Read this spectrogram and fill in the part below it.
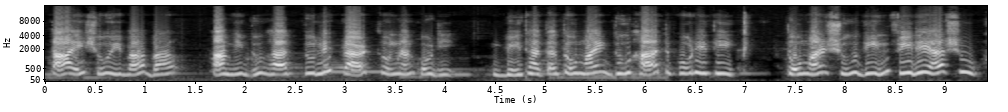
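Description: Woman playing a slow, high-voiced old granny. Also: a little mellow, faint music behind, low-quality recording. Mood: grateful. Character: weary, grateful old village granny. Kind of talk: cartoon voice acting.

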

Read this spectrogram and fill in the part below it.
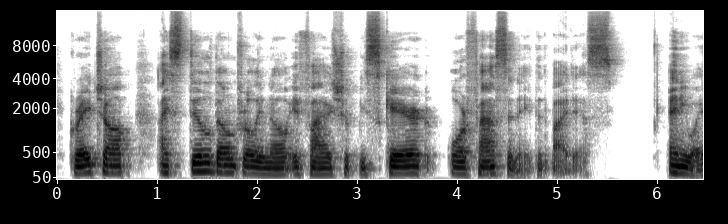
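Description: A man's voice: on the low side, darkish tone. A man in his fifties with a Swiss German accent, hosting an astrophotography lesson in casual, chatty talk from a small home office on a headset mic. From Switzerland. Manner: chatty, gestures while talking. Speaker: astrophotography channel host.

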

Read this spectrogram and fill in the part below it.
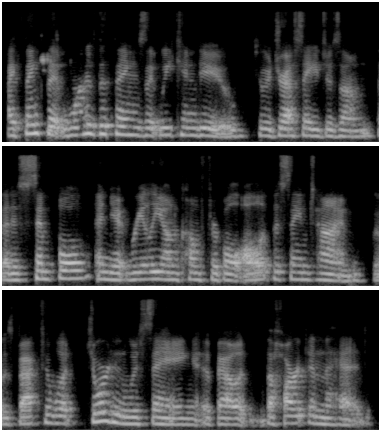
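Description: A woman's voice: fairly low pitch, steady tone, normal speed, few pauses, darkish tone, rough recording. A middle-aged woman presenting on a video call, encouraging and direct as she urges listeners to act. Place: home office, indoors.

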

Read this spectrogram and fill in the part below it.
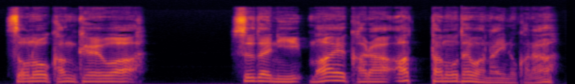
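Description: A man reading dramatically as a formal prosecutor, questioning a suspect in a measured, pressing way. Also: on the high side, no echo, clean studio sound, close to an everyday voice. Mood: probing, stern.

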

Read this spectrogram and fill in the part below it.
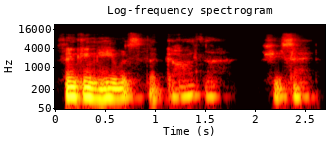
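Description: Male, sixties, solemn theatrical Bible reader, very unhurried, gravelly fry. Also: mid-range voice, level tone. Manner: solemn, theatrical, with hushed pauses. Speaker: scripture reader. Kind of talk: dramatic Bible reading. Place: small room at home. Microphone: close studio condenser with pop filter.

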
